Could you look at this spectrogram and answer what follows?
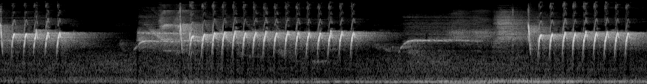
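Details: Crystal bar-winged prinia in ngebren nembak style, a fast, tight variation song for training contest birds: loud rapid strings of clipped buzzy pulses, each burst opened by a short rising whistle, with brief pauses between.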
